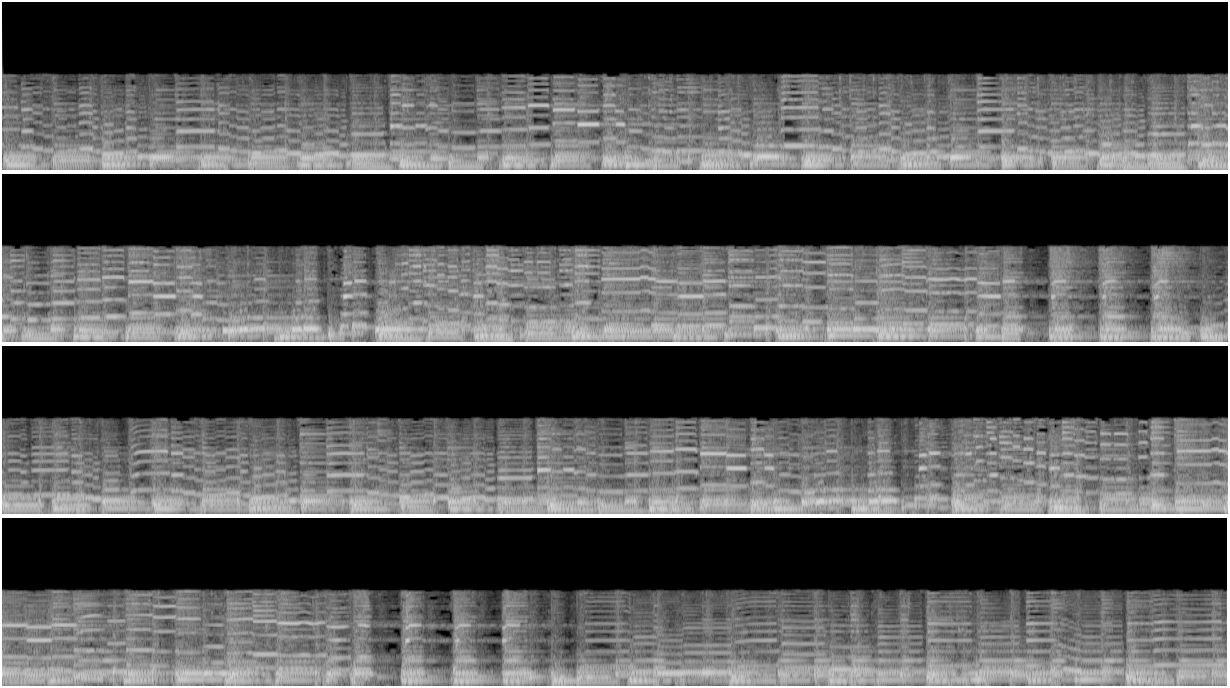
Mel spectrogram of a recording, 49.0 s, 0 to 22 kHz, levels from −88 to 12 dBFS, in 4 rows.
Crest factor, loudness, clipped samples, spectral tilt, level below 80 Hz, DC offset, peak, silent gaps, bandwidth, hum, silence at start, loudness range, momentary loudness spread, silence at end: 12 dB; -13 LUFS; under 0.1%; -9.5 dB/octave; -26 dBFS; 0.2%; 0 dBFS; none; 4.6 kHz; none; 0 s; 4 LU; 6 LU; 0 s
